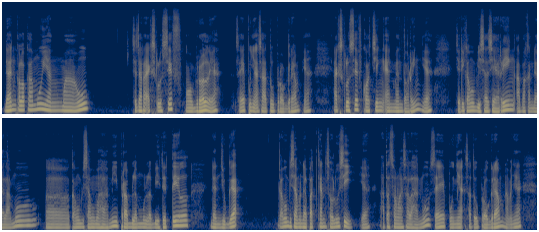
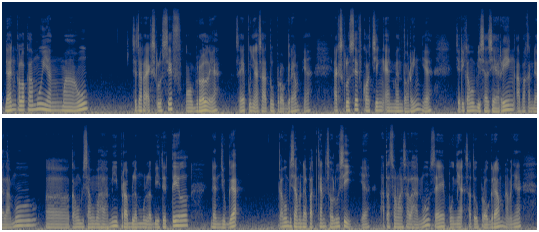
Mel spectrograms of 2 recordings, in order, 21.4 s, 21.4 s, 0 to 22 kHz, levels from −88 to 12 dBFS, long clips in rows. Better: first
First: none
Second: low rumble; faint; throughout; 25 dB below the speech

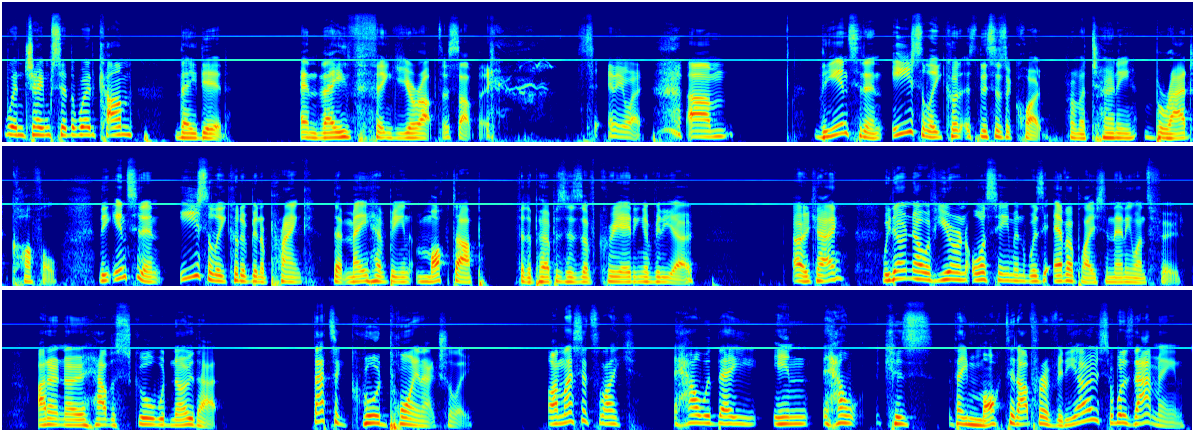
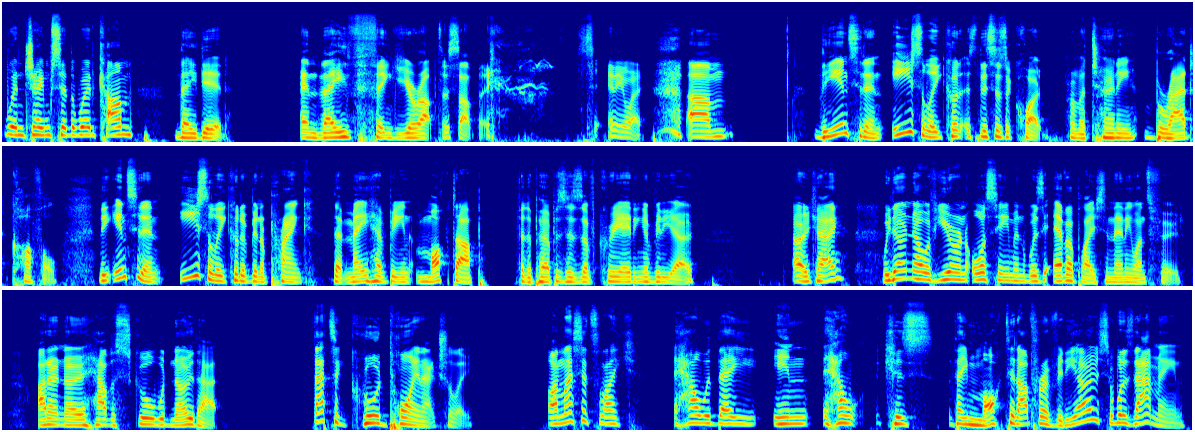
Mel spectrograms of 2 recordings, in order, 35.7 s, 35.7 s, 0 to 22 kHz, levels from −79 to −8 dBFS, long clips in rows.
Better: second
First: high-pitched whine; noticeable; throughout; 4 kHz, 20 dB below the speech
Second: none

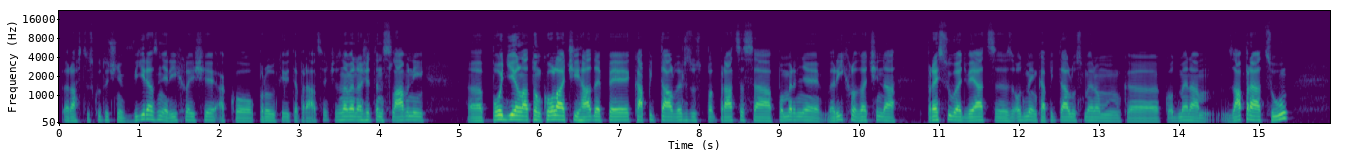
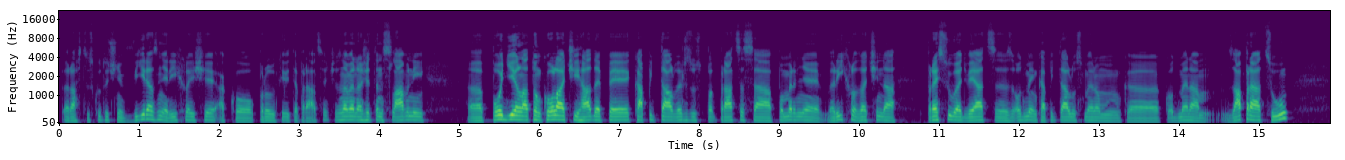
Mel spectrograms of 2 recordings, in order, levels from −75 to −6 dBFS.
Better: neither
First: none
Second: none

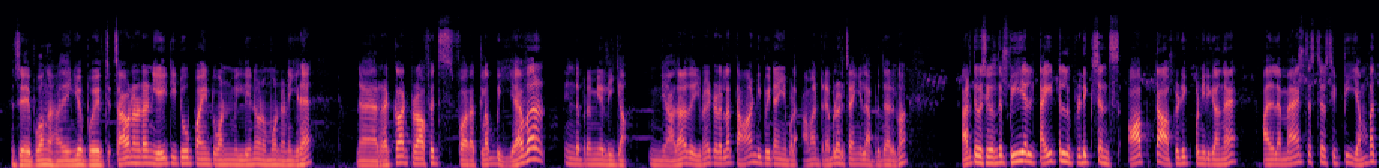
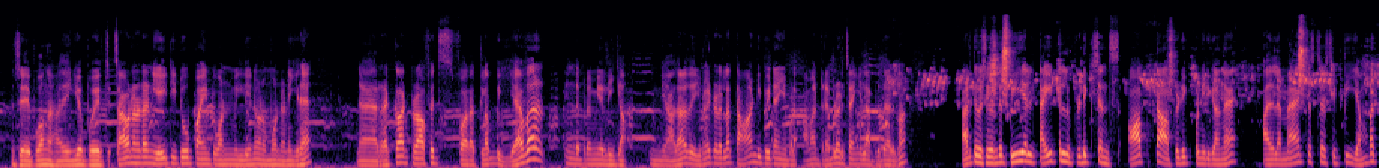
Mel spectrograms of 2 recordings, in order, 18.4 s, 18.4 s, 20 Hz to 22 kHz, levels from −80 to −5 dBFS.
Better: first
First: animal sounds; faint; throughout; 25 dB below the speech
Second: animal sounds; loud; throughout; 3 dB below the speech

